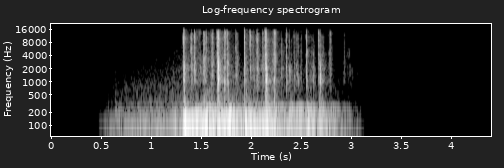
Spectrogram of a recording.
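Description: Computer keyboard typing: a quick run of about a dozen keystrokes over a faint low rumble that starts about half a second in. It all stops about three seconds in.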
